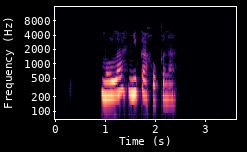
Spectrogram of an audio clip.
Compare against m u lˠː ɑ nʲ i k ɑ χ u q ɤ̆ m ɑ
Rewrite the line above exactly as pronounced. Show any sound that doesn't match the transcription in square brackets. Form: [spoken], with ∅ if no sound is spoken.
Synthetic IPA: m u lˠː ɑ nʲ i k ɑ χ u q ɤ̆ [n] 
